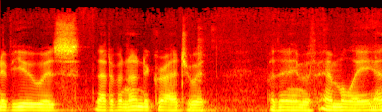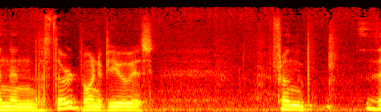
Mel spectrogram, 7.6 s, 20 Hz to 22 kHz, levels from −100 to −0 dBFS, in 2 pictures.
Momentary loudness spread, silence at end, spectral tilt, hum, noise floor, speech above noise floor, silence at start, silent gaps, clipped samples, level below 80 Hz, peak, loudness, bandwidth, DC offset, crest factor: 17 LU; 0 s; -5.5 dB/octave; none; -43 dBFS; 23 dB; 0 s; none; under 0.1%; -56 dBFS; -6 dBFS; -21 LUFS; 17 kHz; under 0.1%; 16 dB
